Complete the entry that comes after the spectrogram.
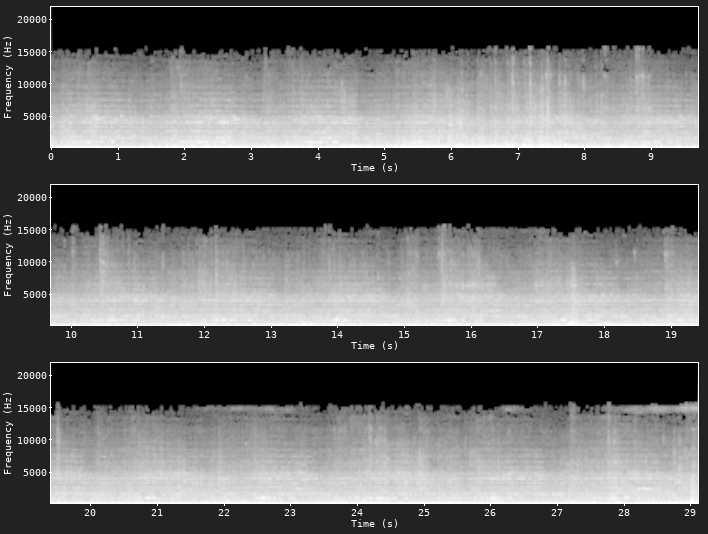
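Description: Freight train cars (loaded tank cars, then covered hoppers) rolling past at speed: a steady, loud rumble of steel wheels on rail with clickety-clack from the rail joints. A steady high-pitched ringing tone runs over it.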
